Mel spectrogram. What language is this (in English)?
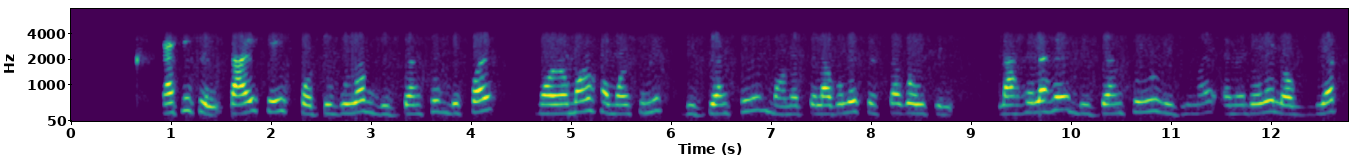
Assamese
